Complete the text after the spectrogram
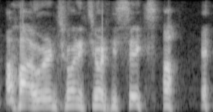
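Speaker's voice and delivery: amused laugh at his own mistake. Real, not acted. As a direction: giggle out the realisation. Laughs at the wrong year.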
